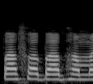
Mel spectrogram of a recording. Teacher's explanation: उ प फ ब भ म ये आपका ओष्ठ से बोला जाता है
